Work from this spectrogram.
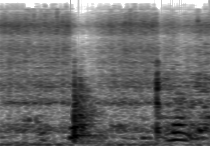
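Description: Chilli, coriander and cumin powders stirred into a frying pan for pav bhaji, with a low steady sizzle broken by two brief, scraping stirs.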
